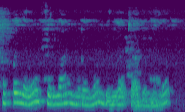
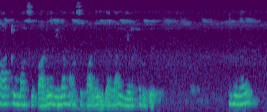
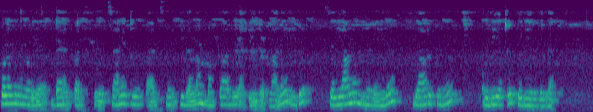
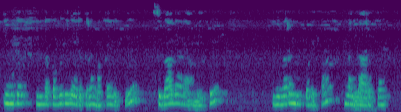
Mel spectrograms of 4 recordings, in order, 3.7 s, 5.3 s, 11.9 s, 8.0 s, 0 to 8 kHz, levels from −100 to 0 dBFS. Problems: constant background noise, low volume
